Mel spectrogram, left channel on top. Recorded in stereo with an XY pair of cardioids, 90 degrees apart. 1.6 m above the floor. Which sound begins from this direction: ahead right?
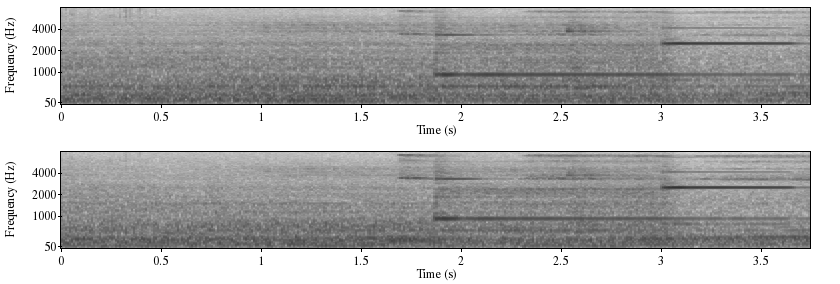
A doorbell, at 1.9 s.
